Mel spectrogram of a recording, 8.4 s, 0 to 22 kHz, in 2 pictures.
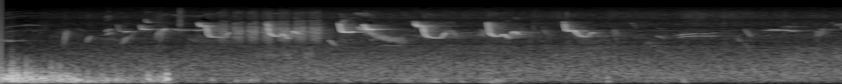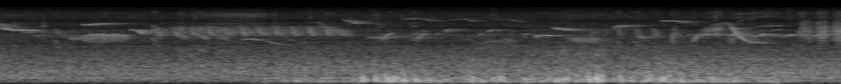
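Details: European goldfinch (Carduelis carduelis), likely subspecies britannica, at Landtong Rozenburg, South Holland, Netherlands, 3 April 2021, gives quick, high, tinkling twitter calls in short bursts over low wind rumble and rustling.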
